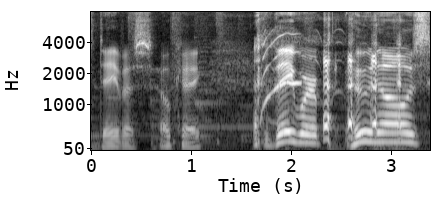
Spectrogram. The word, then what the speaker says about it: Davies: I I was told by somebody to know that it's not Davies, it's Davis.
